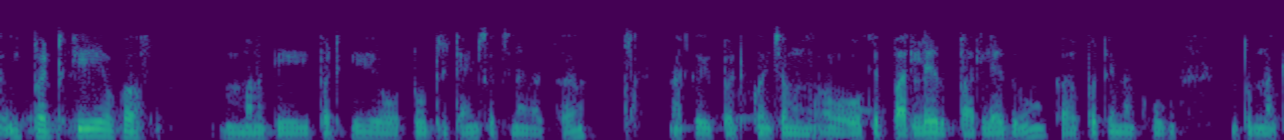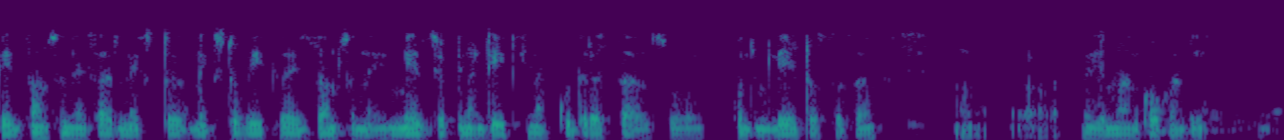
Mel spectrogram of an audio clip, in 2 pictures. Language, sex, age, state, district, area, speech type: Telugu, male, 18-30, Telangana, Medchal, rural, conversation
